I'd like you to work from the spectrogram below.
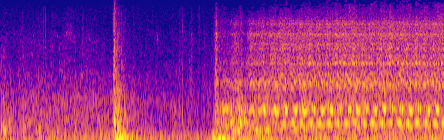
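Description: A car engine is cranked: a brief burst of starter noise, a short lull, then the engine catches and keeps running with a steady, loud mechanical rumble. The car is one that sometimes needs a crank or two before it starts.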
